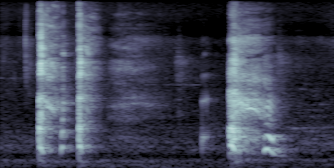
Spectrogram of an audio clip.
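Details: Three sharp coughs from an adult woman who says she feels unwell, two close together, then a faint catch and a longer final cough.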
